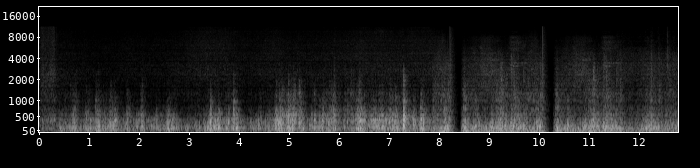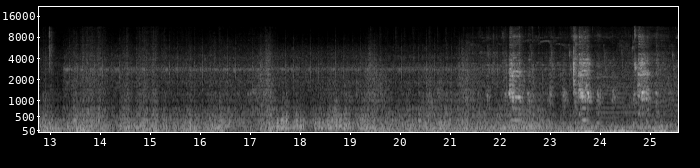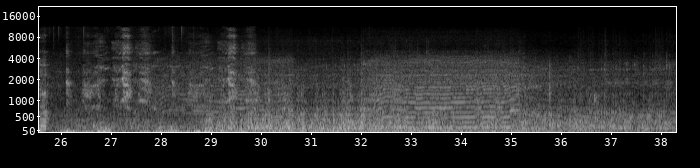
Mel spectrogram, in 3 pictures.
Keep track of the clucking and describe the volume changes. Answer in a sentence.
The volume of the clucking goes down.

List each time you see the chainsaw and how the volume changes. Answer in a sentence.
You can hear the chainsaw from 13.2 to 38.2 s, getting louder.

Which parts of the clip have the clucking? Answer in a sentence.
You can hear the clucking from 21.3 to 29.9 s.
